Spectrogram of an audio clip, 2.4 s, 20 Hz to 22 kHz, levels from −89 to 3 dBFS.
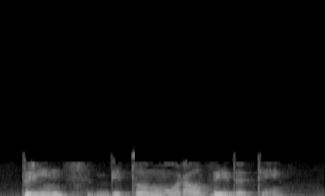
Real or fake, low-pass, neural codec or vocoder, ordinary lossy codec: real; 7.2 kHz; none; AAC, 16 kbps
